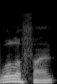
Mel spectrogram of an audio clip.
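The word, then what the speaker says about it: Woolaphant: You got a song on there called Willifant, which did I pronounce it right?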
